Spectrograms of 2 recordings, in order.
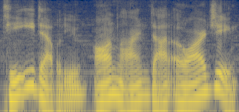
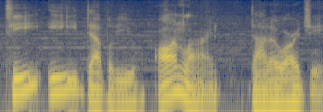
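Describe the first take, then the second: First: It is said at a quicker pace. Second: It is said at a slower pace.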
